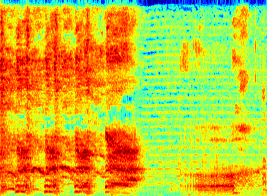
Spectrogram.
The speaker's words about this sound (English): With the coughing!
